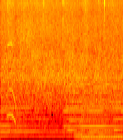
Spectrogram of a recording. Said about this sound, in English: Let's give God one hand clap of praise before we sit down this morning.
